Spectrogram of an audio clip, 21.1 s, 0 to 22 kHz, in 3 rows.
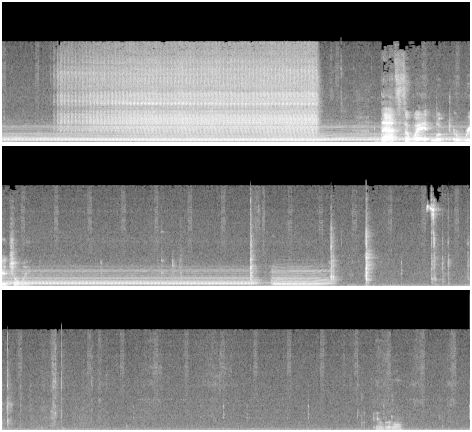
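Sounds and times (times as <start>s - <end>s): electric motor humming: 0.0s - 12.1s
motor winding down: 0.0s - 12.1s.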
